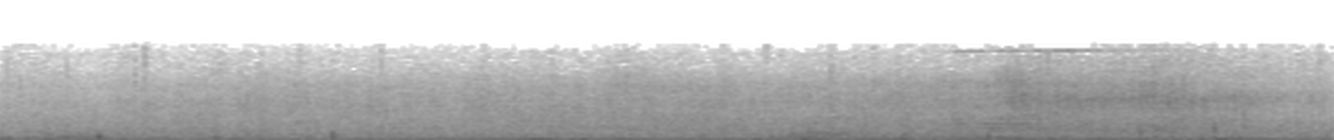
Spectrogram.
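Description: Steady hiss of rain on a city street, with faint voices of passers-by and a brief brighter hiss about five seconds in.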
